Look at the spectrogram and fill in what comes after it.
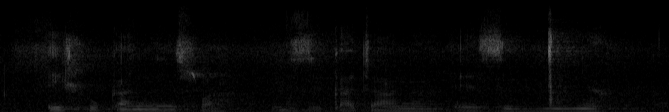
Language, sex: Zulu, male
